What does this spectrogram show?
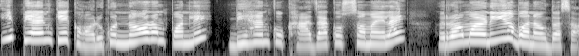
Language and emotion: Nepali, happy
